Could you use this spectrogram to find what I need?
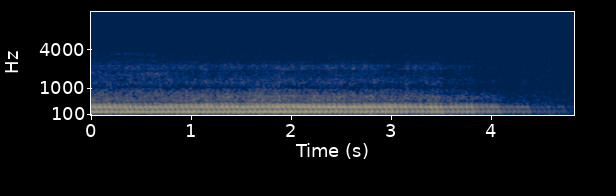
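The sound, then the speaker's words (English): A steady, low engine drone from a car driving toward a toll bridge across a river. The drone holds level for several seconds, then fades away over the final second. “The two criminals and their victim, Mr. Julius Siegel, drove toward the George Washington toll bridge, across the Hudson River in Siegel's car”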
